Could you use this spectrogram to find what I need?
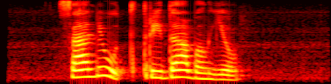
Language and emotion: Russian, positive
